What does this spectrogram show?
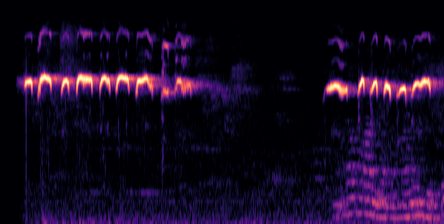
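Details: A pet female cockatiel at home, recorded on her last day before she flew away, whistles a bright, warbling phrase of quick wavering notes, pauses, then starts again.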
